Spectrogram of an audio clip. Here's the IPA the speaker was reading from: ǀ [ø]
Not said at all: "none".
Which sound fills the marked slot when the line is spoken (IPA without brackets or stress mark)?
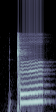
ø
